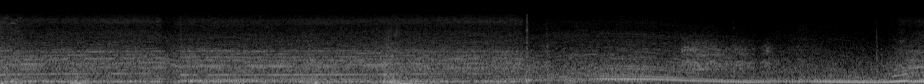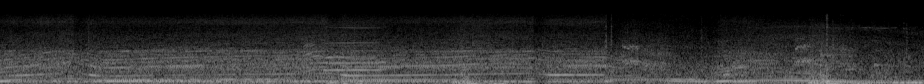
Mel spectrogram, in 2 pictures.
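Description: A sports car engine roars steadily, its pitch rising and falling as the gears shift and the car speeds up and slows down.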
